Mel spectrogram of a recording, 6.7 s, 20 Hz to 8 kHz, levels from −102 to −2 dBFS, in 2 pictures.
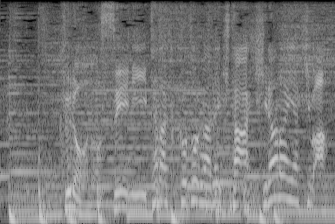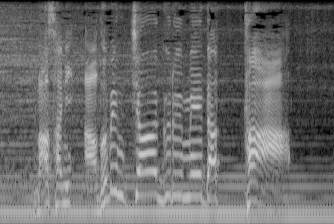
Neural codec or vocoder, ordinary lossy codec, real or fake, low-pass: none; none; real; none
